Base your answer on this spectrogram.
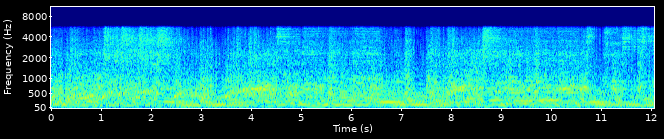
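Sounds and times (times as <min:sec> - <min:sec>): distorted guitar notes: 0:00.0 - 0:12.0
fast dense drumming: 0:00.0 - 0:12.0.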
